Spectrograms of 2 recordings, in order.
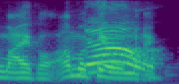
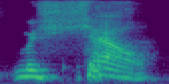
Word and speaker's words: Michel: right just it's actually michelle but i'm okay with michael no michelle michelle yeah i think yeah it's 20 20.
